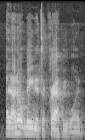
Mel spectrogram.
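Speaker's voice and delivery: ordinary talk, nothing marked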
